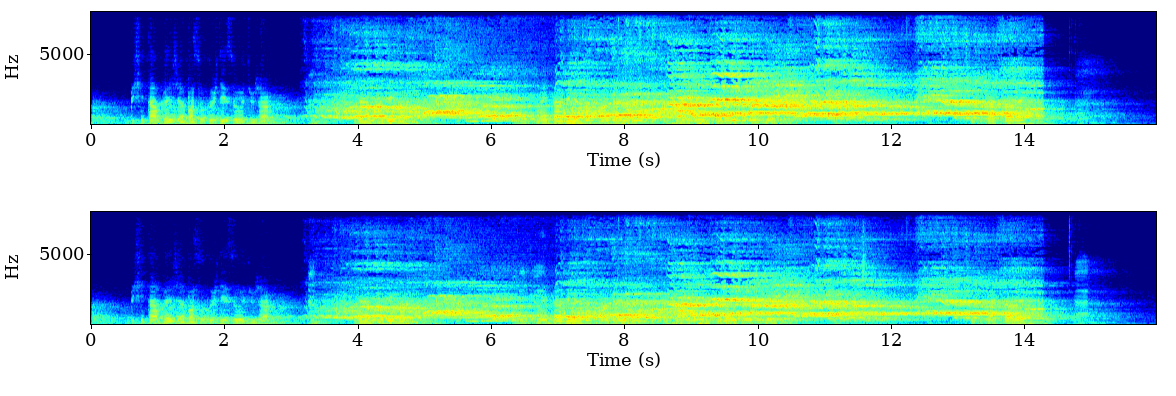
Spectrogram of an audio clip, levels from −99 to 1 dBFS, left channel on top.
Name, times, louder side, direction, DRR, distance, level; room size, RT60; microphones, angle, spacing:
voice 1, 0.5-2.8 3.9-4.8 6.7-10.3 13.2-14.1, left 1 dB, 35° left, 2 dB, 2.3 m, -36 dB
sound 1, 3.2-14.3, left 3 dB, 20° left, 0.6 m, -30 dB
voice 2, 6.3-7.0 11.1-12.0 14.7-15.0, right 2 dB, 70° right, 0 dB, 4.8 m, -48 dB
27.5 x 25.0 x 8.0 m, 2.6 s
head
